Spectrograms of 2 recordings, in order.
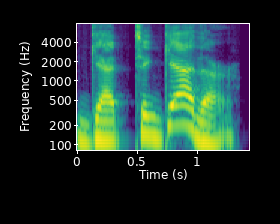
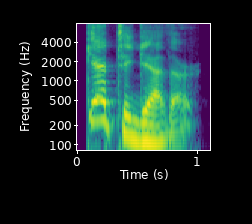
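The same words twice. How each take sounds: First: The stress is on the second word. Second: The stress is on the first word. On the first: It is used as a verb. "When we say the verb, we stress the second word" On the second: It is used as a noun. "when we use the noun, we stress the first word"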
